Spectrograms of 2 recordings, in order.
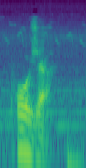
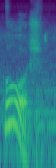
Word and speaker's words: Porsche: Porsche is pronounced Porsche. Well, It's not pronounced yeah. Porsche. But it's got an E on the end, not an A in it.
